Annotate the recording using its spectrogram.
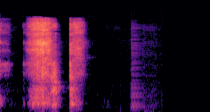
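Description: Woman crying: two short, noisy sobbing breaths about half a second in, then a brief low whimper.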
